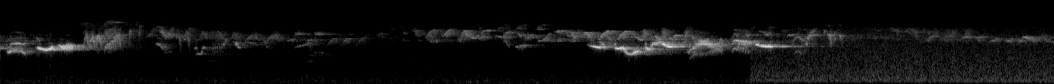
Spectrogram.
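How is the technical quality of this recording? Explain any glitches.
The recording carries the band limit of a call codec, topping out near 8 kHz, which fits Opus at a low bitrate, and it has one glitch near the end.

From 7.51 s to the end, the input is likely switched to a poorer device: nothing above 6.9 kHz remains, so the sound turns duller. There is no gap at the switch and no real level jump, but new background noise appears about 35 dB below the signal.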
